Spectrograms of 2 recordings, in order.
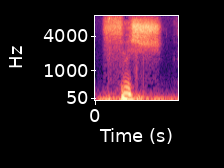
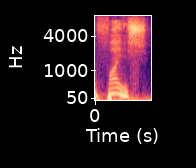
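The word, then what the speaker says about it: fish: فيش شو يا جماعه مش مثلا فايش لا او مايلك لا فيش ميلك فيش.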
